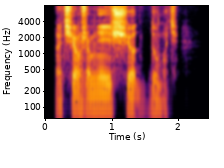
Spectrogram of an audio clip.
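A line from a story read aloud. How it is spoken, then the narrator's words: Muttering. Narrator (Russian): пробормотал Роберт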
